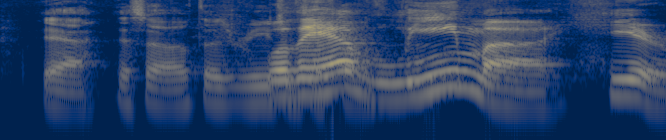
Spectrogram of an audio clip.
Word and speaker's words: Lima: grow a lot of lima beans there I'm like really and you know yeah like okay now I know how to pronounce it cuz now I associate it with lima beans on mispronouncing it in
